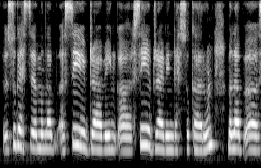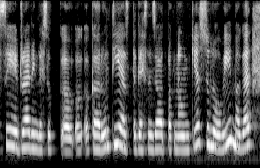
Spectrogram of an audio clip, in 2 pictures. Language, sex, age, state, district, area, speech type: Kashmiri, female, 30-45, Jammu and Kashmir, Budgam, rural, spontaneous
